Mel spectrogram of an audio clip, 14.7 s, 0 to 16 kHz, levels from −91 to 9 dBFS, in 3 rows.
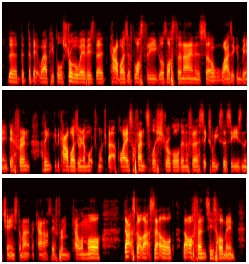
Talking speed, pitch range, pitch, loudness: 270 wpm, 120-135 Hz, 125 Hz, -27 LUFS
